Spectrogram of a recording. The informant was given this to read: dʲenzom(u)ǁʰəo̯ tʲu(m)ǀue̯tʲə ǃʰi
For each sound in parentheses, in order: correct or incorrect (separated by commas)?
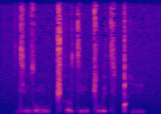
correct, correct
